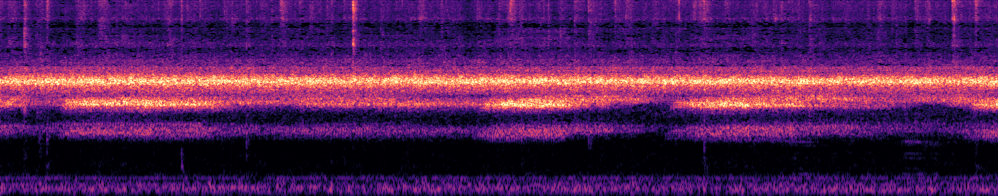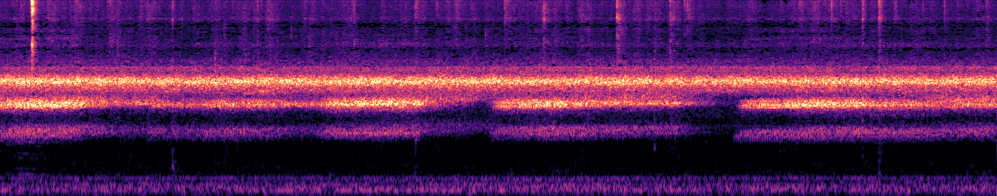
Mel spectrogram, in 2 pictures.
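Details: Rain-soaked frog chorus of thousands of callers: rapid overlapping croaks, about four per second, in stacked bands, with individual trills breaking in and out every two to three seconds over steady rainfall.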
